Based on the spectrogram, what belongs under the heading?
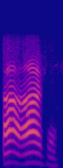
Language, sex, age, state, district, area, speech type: Kannada, male, 30-45, Karnataka, Raichur, rural, conversation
